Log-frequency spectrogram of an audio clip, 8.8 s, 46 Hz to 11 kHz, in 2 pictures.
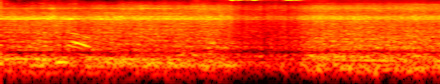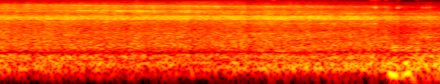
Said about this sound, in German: Warte, warte. Ja, da, äh, und klassisch zum P1 haben wir jetzt natürlich auch den Flieger, der im Anflug ist. Und auf die Südbahn gehen, da wäre nicht so laut.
